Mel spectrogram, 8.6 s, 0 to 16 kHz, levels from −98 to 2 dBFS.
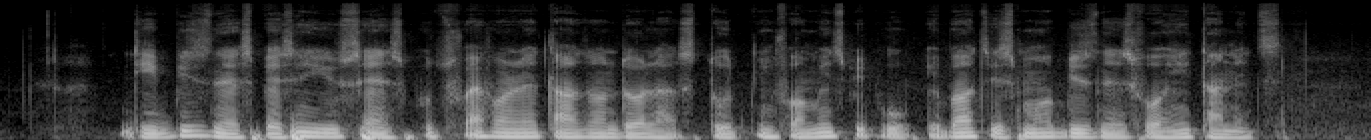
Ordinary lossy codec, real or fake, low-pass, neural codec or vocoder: none; real; 14.4 kHz; none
